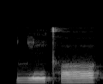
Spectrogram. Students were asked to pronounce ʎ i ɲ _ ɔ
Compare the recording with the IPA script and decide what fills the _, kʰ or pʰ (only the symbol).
kʰ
